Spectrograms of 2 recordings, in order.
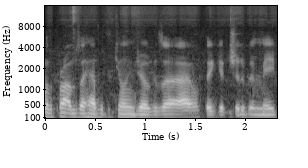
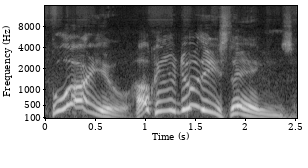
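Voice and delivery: high, astonished cop voice; a baffled police commissioner demanding answers; Commissioner Gordon voice. Retold or imitated. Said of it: "and he's like".

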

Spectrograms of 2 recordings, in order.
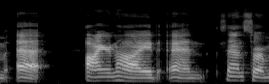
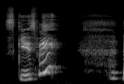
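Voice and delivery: mock offended Excuse me; 6 semitones higher, 8 dB quieter, much slower than usual. Starscream is offended.

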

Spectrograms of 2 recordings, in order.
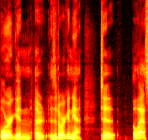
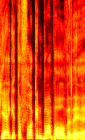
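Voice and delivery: put-on thick Boston accent; 8 semitones higher than usual. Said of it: "real thick Boston accent".

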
